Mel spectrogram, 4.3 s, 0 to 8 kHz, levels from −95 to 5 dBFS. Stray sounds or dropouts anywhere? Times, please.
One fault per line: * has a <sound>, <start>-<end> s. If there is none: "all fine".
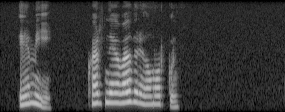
all fine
